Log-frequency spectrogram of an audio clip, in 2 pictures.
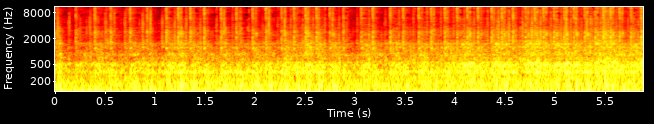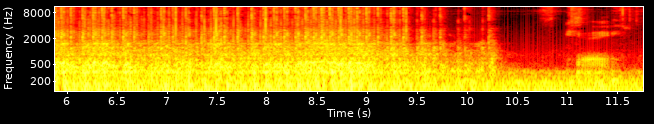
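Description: A sewing machine runs continuously, stitching with a steady rapid whir for about ten seconds before stopping, while someone talks over it.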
